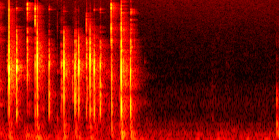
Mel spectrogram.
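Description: Rapid clacking keystrokes on a mechanical computer keyboard, a burst of close, loud typing for about a second and a half that then stops, leaving quiet room tone and a faint final tap.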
